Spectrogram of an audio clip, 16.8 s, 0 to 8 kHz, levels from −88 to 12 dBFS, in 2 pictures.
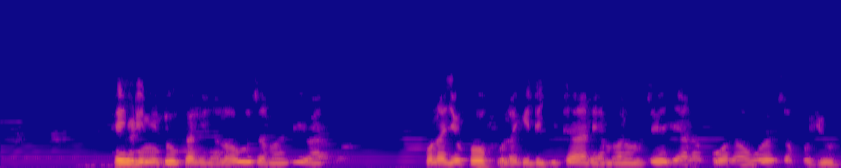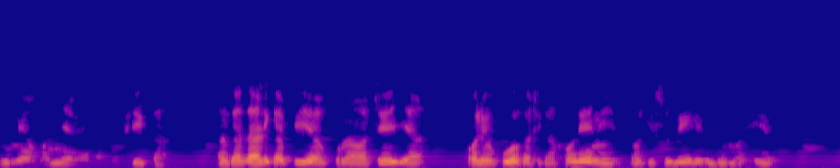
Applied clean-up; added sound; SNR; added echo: classical method log-MMSE.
